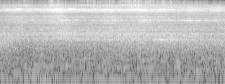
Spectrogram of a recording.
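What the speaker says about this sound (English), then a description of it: "The Seventh-day Adventist plane travels the local towns and villages where it is very hard to reach" A Seventh-day Adventist aviation service plane flying to remote towns and villages, with a steady, loud engine drone and broad whooshing hum that stays even throughout, as if heard from inside or close by.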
